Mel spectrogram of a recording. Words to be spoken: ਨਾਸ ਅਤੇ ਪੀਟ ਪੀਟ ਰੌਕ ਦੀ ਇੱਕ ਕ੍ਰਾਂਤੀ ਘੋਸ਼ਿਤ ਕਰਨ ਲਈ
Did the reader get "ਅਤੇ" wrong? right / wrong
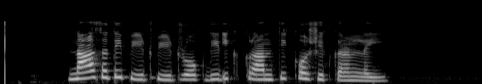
right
